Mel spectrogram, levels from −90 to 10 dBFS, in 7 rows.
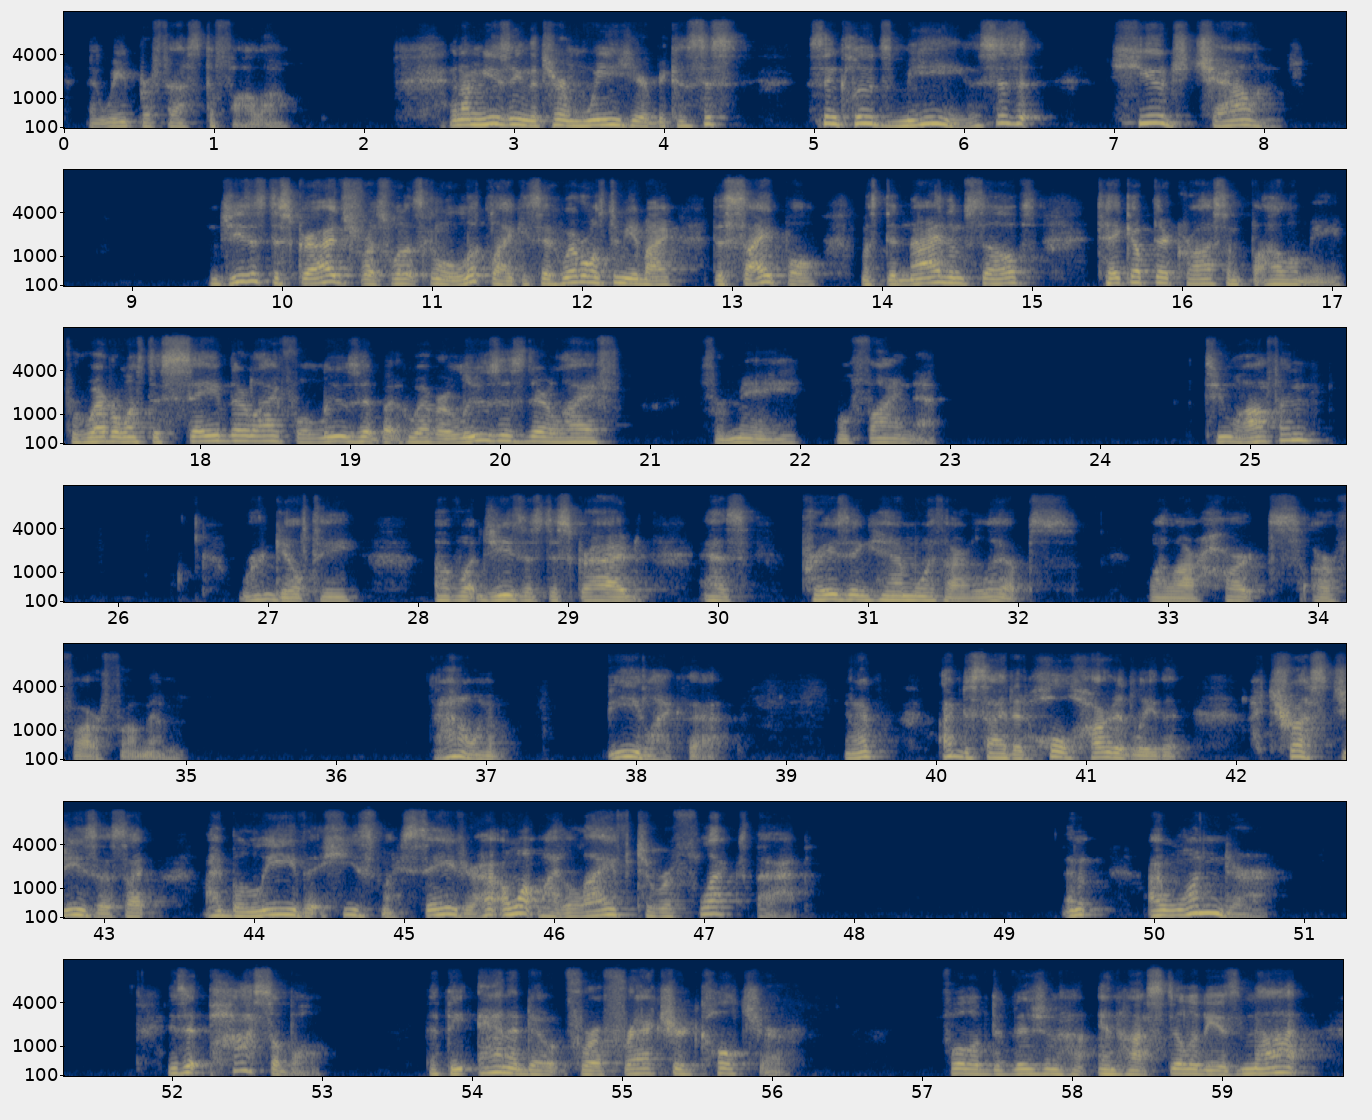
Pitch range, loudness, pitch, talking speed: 120-160 Hz, -24 LUFS, 140 Hz, 145 wpm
